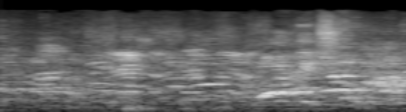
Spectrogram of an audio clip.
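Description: Several voices talking and calling out at a distance across a football pitch, a chatter of overlapping speech rather than a single close speaker.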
